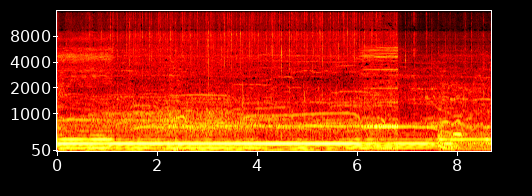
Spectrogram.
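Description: Live heavy metal band holding one sustained, distorted electric guitar and bass chord, loud and ringing, with wavering high tones over it. The chord stops shortly before the end.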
